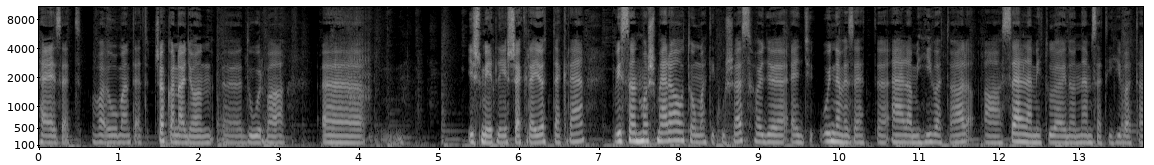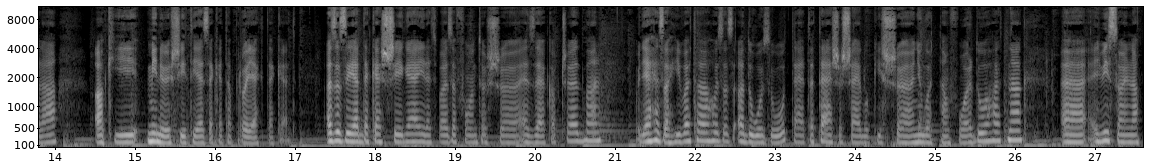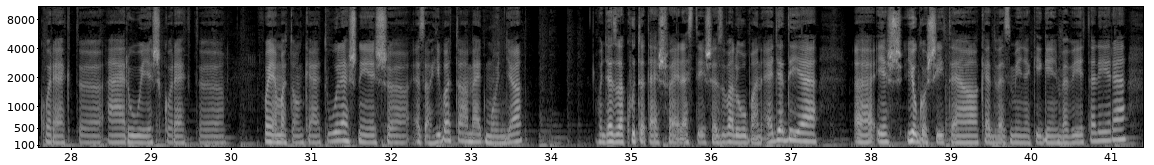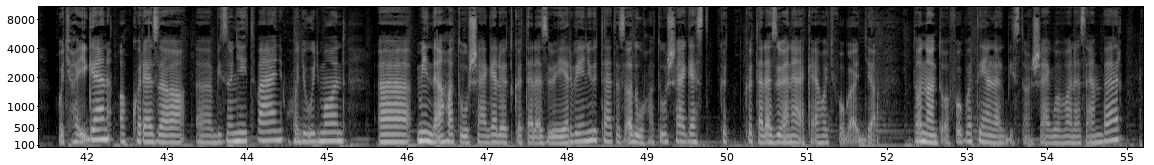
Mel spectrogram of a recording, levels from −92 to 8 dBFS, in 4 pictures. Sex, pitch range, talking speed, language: female, 155-185 Hz, 115 wpm, Hungarian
